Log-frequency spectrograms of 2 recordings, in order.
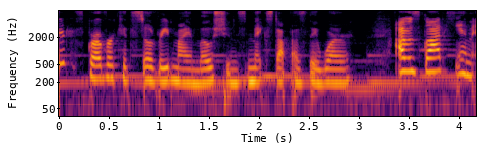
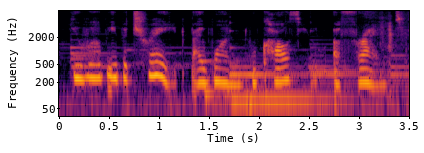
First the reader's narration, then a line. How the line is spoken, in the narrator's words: oracle whispered in my mind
